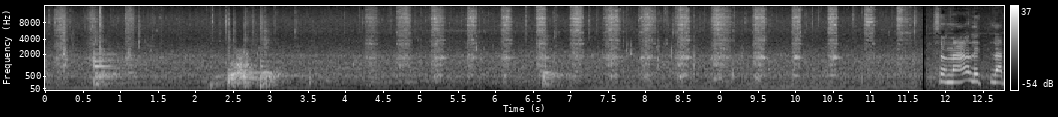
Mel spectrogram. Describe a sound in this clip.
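A knife scrapes rhythmically across pork skin.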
